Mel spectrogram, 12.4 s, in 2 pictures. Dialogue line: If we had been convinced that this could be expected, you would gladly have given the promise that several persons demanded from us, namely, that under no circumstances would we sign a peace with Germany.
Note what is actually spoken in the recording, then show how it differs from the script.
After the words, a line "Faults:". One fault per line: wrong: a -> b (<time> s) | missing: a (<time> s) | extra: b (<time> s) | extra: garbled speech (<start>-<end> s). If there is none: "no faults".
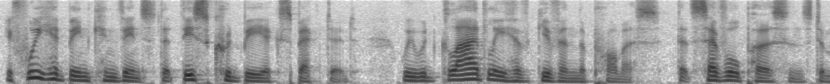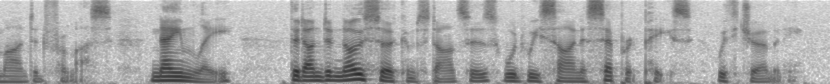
If we had been convinced that this could be expected, we would gladly have given the promise that several persons demanded from us, namely, that under no circumstances would we sign a separate peace with Germany.
Faults:
wrong: you -> we (3.0 s)
extra: separate (10.6 s)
